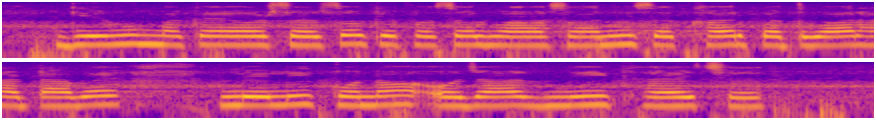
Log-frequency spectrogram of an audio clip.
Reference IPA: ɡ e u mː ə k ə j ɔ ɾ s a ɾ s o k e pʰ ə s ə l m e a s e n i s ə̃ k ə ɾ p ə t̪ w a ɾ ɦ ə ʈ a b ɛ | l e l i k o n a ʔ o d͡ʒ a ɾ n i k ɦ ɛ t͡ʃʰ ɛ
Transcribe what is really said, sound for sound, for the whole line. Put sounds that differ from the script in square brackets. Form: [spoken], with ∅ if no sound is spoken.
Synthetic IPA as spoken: ɡ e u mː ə k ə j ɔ ɾ s [ə] ɾ s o k e pʰ ə s ə l m e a s [a] n i s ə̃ [kʰ] ə ɾ p ə t̪ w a ɾ ɦ ə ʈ a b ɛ | l e l i k o n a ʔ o d͡ʒ a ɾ n i k ɦ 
